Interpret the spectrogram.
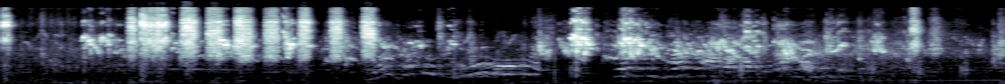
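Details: Red-eyed yellow budgies in an aviary colony; harsh squawks and rapid chirping in a dense series, with softer warbled notes afterwards.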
